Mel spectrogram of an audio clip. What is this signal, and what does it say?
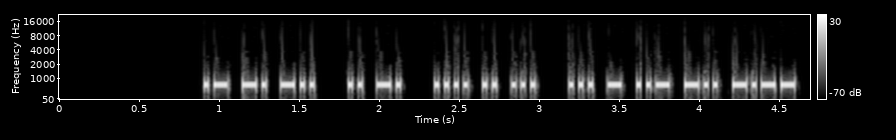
Morse code, heard as a keyed tone, about 40 wpm, 700 Hz. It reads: AND IN HIS STUDY
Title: Sentences from Top 1000 Words - Review Part 1 - 40wpm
